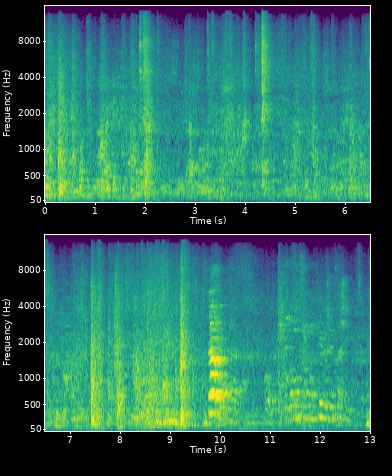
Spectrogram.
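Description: A few sharp thuds from gloved blows during a savate bout, spaced a couple of seconds apart, over voices in the hall; a short call stands out about ten seconds in.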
